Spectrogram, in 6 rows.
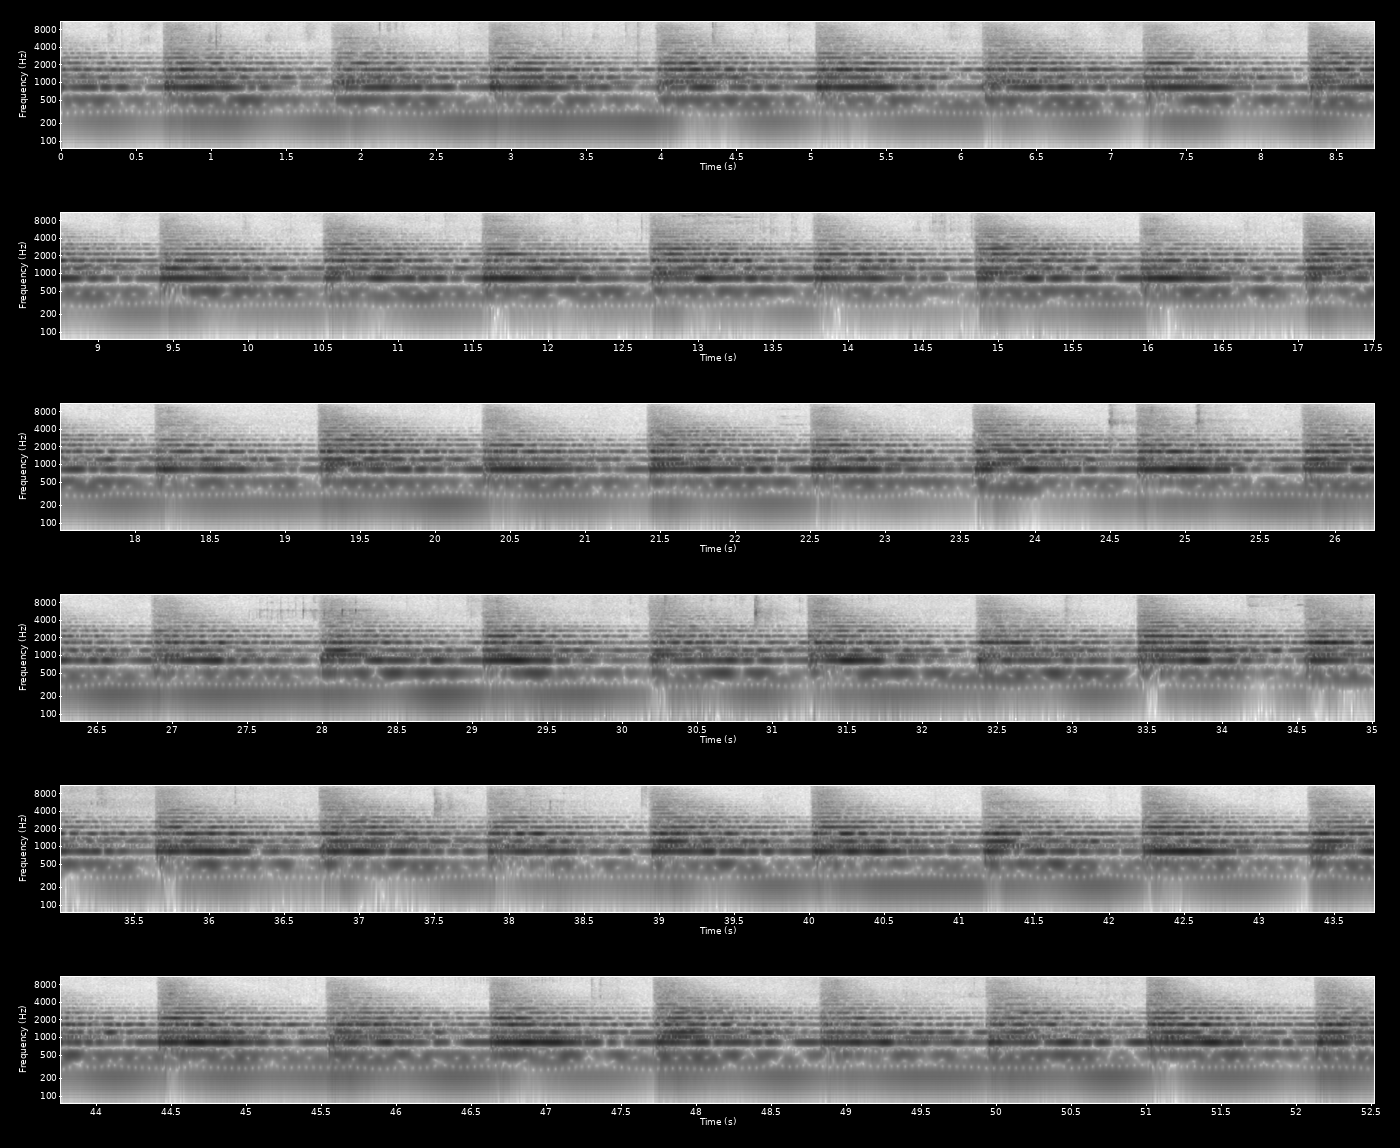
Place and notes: Bells from the church at 12:00 on Sunday, recorded from the street.
Light wind sometimes.
Church Kostel sc. Vojtecha, Prague 1
Recorded by an ORTF setup Schoeps CCM4 x 2 on a Cinela Suspension + Windscreen
Sound Devices mixpre6 recorder
GPS: 50.078476 / 14.415440
Sound Ref: CZ-190303-002
Recorded during a residency at Agosto Foundation in March 2019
